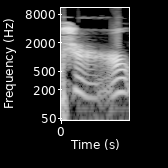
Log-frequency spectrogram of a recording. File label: "pao3", Putonghua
